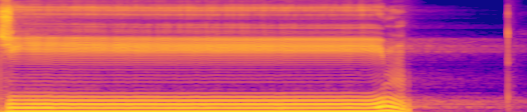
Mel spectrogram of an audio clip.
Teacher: জি হবার মধ্যভাগ তার বরাবর উপরে তালুর সঙ্গে লাগিয়ে জিম অক্ষরটি উচ্চারণ করতে হবে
